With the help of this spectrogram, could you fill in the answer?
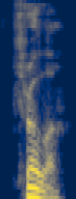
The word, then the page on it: thrower: Australian English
